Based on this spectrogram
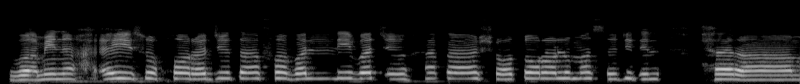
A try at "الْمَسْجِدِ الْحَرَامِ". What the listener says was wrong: حرام. ایک منٹ، میم پہ قلقلہ کیوں کر دیا آپ نے؟ مسجد کے سین پہ بھی قلقلہ کر رہی ہیں.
